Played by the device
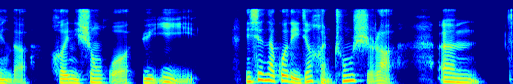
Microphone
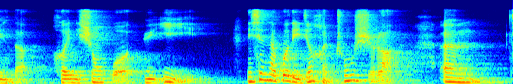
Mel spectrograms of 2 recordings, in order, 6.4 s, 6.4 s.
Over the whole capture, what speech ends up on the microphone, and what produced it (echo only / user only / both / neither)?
echo only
